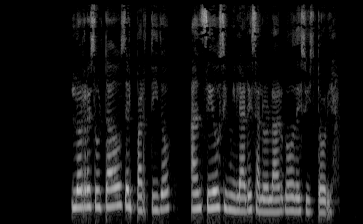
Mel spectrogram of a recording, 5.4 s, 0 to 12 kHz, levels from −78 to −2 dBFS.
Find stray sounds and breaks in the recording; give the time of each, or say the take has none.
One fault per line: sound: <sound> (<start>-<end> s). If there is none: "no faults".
no faults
